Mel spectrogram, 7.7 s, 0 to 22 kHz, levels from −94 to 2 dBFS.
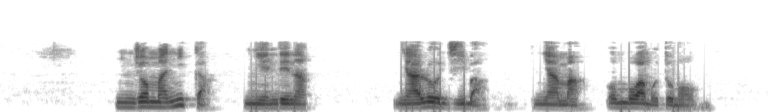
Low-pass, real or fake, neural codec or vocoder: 5.4 kHz; real; none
